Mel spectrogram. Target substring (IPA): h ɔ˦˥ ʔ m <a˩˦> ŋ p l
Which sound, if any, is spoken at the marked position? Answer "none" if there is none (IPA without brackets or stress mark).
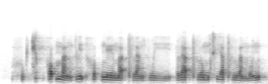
a˩˦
